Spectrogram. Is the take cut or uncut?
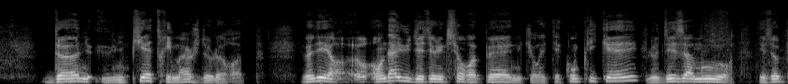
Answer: cut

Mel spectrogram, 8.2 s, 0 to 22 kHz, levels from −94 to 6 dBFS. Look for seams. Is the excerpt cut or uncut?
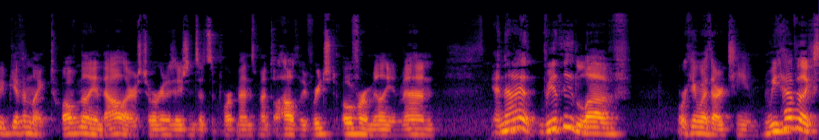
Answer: cut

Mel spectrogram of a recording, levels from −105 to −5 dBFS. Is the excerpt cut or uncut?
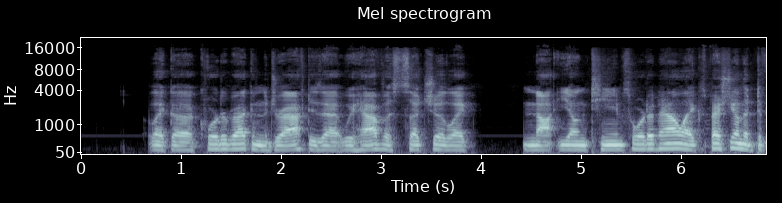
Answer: uncut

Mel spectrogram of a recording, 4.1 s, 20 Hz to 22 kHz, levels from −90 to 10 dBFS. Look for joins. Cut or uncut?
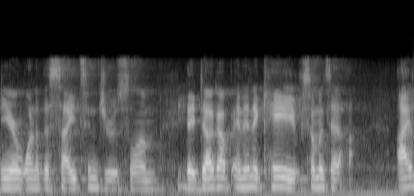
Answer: cut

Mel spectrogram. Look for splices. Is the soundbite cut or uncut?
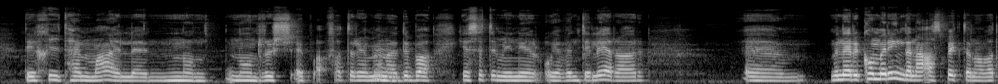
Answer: cut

